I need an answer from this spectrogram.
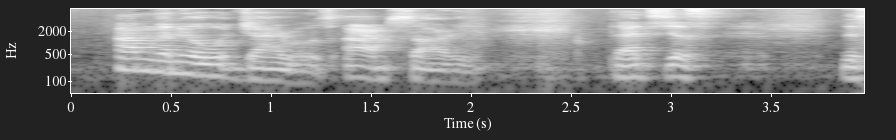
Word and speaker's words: gyros: it wrong because everyone always complains about i pronounced gyros i cannot win it's gyros euros or giros i've heard so many different pronunciations i'm gonna go with gyros i'm sorry that's just the standard here in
